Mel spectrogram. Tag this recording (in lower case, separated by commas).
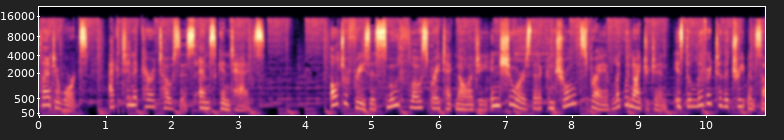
speech, music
